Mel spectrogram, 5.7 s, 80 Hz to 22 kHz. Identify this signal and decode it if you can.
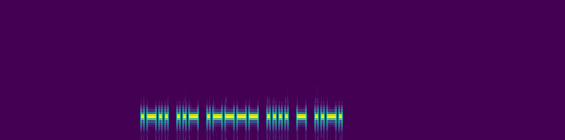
Morse code, heard as a keyed tone, about 40 wpm, 700 Hz. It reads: LU1HTF
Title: DXCC-100 Call Signs - 6 Characters - Repeated 2x - 40wpm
